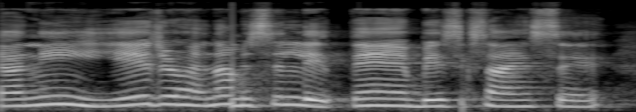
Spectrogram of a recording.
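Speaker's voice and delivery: ordinary talk, nothing marked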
